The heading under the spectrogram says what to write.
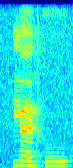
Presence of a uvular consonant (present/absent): absent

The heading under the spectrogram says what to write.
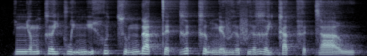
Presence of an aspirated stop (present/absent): absent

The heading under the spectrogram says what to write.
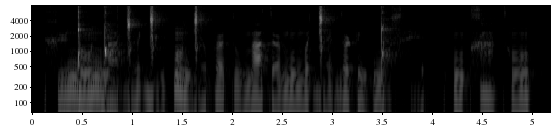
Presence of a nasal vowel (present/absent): present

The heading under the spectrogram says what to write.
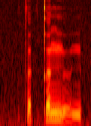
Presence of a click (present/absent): absent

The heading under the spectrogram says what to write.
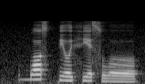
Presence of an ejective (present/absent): absent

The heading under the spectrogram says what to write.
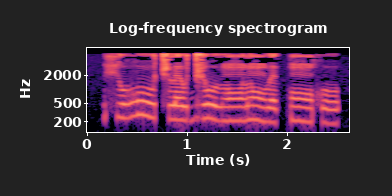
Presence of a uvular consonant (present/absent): absent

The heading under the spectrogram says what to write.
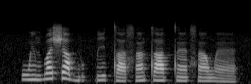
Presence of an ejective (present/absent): absent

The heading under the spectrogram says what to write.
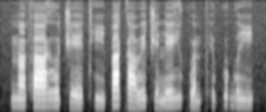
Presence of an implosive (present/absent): absent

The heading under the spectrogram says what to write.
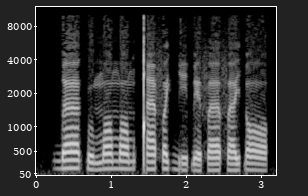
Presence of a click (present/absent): present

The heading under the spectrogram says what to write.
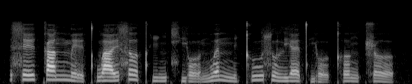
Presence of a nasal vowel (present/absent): absent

